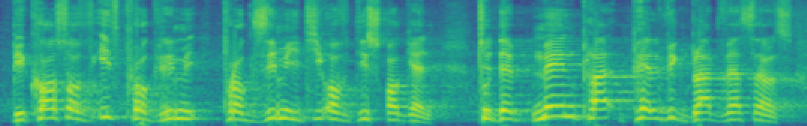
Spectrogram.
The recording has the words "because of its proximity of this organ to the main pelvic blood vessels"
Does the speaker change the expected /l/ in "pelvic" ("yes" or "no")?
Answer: no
